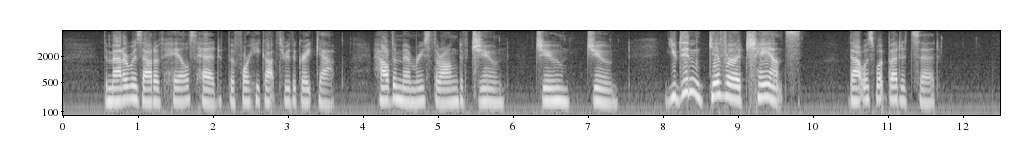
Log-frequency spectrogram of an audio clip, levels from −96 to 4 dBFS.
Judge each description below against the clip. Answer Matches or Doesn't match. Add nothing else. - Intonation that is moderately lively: Doesn't match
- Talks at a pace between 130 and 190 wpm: Matches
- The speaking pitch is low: Doesn't match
